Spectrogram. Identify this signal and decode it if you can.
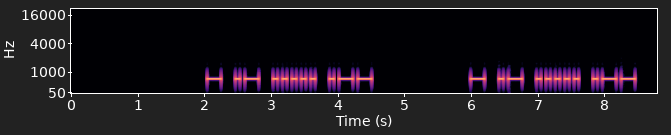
Morse code, heard as a keyed tone, about 17 wpm, 700 Hz. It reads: TA5W TA5W
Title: DXCC-100 Call Signs - 4 Characters - Repeated 2x - 17wpm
